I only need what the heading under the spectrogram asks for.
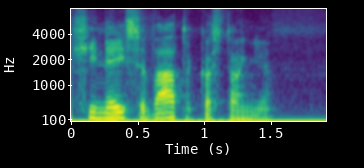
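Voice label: "Chinese waterkastanje", Dutch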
